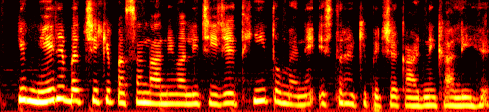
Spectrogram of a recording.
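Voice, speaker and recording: With music in the background, a woman speaks at a medium pitch and with ordinary pitch variation. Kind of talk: tutorial.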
